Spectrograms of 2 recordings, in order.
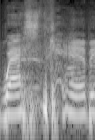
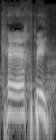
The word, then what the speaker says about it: West Kirby: Do you live in West Kirby? West, Kirby. West K-I-R-B-Y. Not Kirkby.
